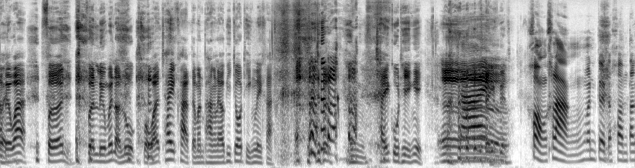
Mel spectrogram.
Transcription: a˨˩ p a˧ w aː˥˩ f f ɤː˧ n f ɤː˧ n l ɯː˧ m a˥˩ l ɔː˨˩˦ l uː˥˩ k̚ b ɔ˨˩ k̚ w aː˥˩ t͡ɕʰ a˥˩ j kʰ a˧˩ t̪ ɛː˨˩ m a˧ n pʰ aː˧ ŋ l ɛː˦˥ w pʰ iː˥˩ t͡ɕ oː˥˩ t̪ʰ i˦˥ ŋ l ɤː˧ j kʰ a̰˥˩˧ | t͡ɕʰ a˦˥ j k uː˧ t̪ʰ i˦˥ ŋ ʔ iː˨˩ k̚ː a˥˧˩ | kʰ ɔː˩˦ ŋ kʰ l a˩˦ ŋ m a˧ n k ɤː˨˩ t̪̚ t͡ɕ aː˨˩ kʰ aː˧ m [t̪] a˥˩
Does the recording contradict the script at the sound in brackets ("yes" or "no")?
no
